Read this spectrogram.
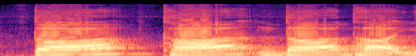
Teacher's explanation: त थ द ध ये ये सब दंत में आ जाता है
